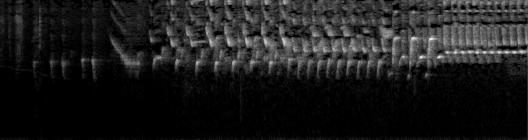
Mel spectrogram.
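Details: Mixed canary (baster) from Skopje opening with a few separate short chirps, then launching into a loud, rapid rolling trill that grows brighter and ends in a dense buzzy roll.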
